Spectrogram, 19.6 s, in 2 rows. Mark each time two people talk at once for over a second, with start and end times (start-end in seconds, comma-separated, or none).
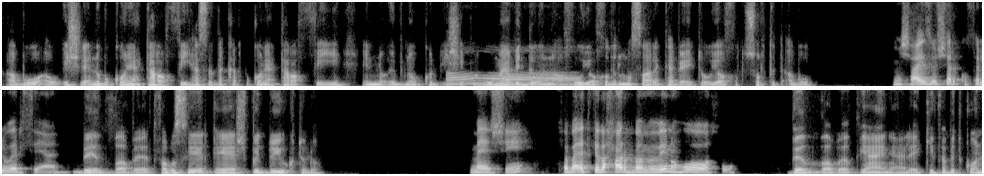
4.4-5.9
